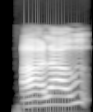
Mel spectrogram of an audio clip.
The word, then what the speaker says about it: 洗う: あをもう少ししっかり発音しましょう。洗う、洗うです。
